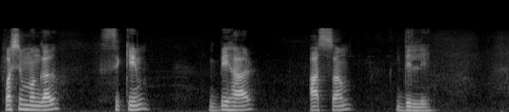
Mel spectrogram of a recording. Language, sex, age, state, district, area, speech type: Nepali, male, 30-45, West Bengal, Jalpaiguri, rural, spontaneous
